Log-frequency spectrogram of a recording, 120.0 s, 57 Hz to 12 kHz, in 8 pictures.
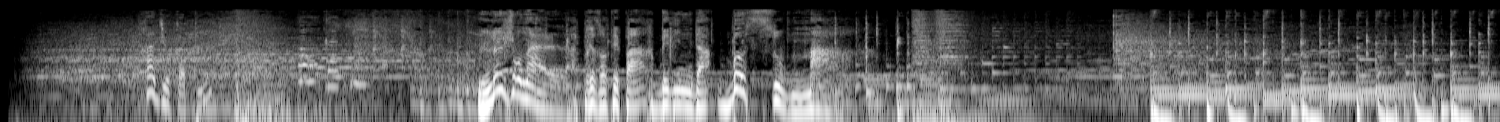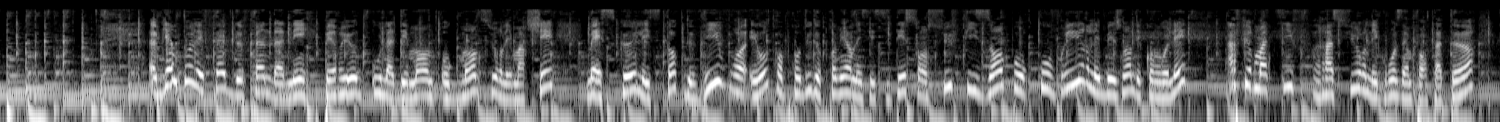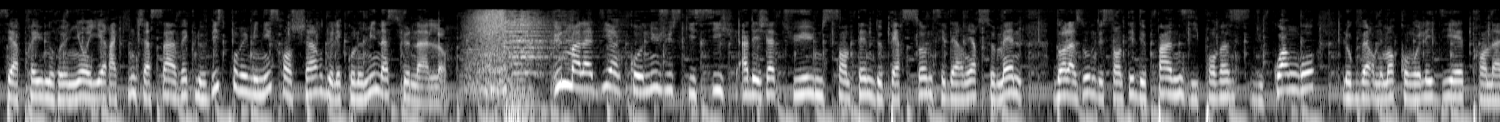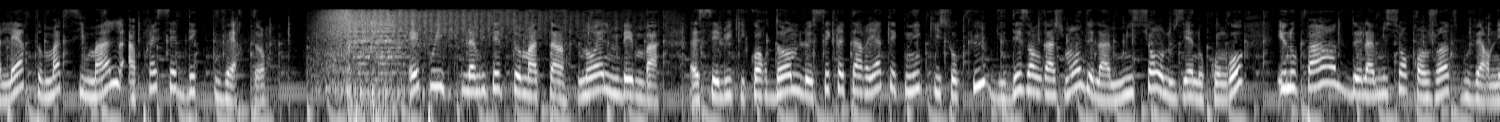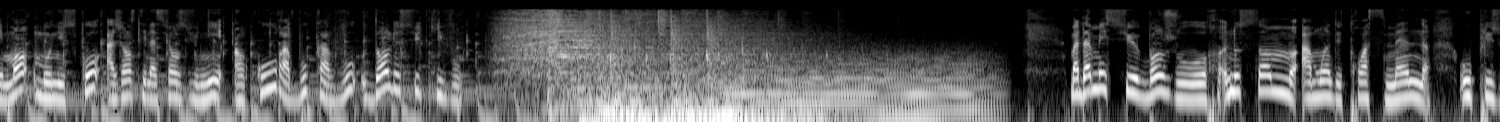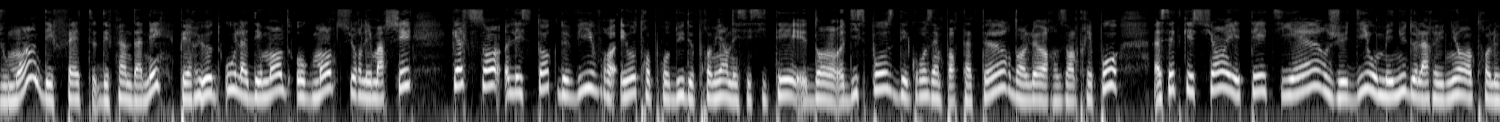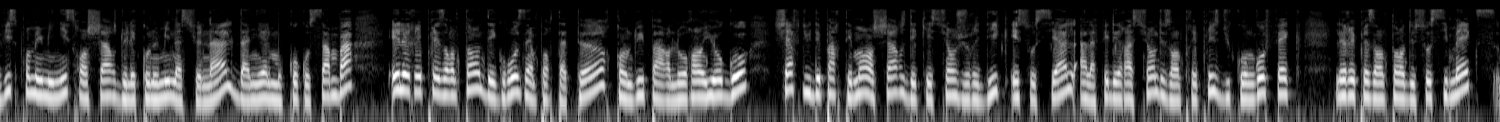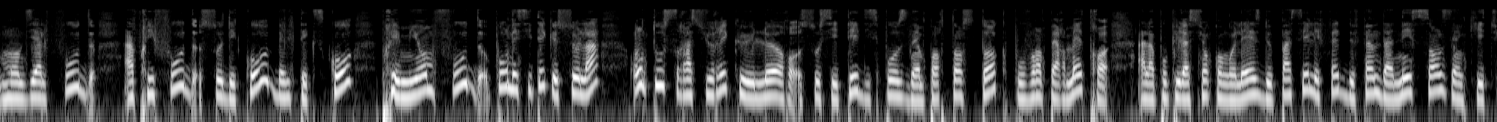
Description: Le Journal de 7h, 06 Decembre 2024 :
